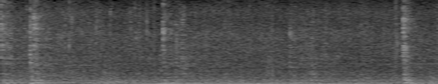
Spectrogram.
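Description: Small zeera papri dough discs deep-frying in hot oil in a steel karahi: a steady sizzle, with a few light clicks, three times, of a wire skimmer against the pan.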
